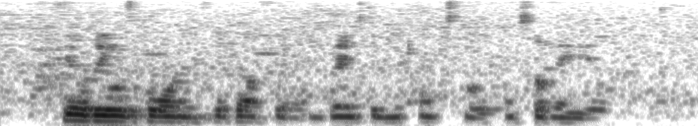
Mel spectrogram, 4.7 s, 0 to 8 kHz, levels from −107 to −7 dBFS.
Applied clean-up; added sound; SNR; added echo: classical method Wiener filter.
